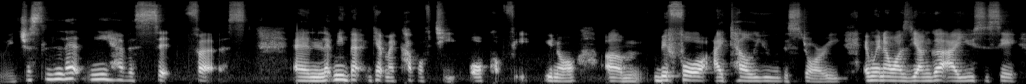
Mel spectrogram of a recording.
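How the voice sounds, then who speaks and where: Low-voiced Malaysian woman telling her story. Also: no echo. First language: English. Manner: chatty, rambling, self-correcting. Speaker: vlogger. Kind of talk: casual personal storytelling.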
